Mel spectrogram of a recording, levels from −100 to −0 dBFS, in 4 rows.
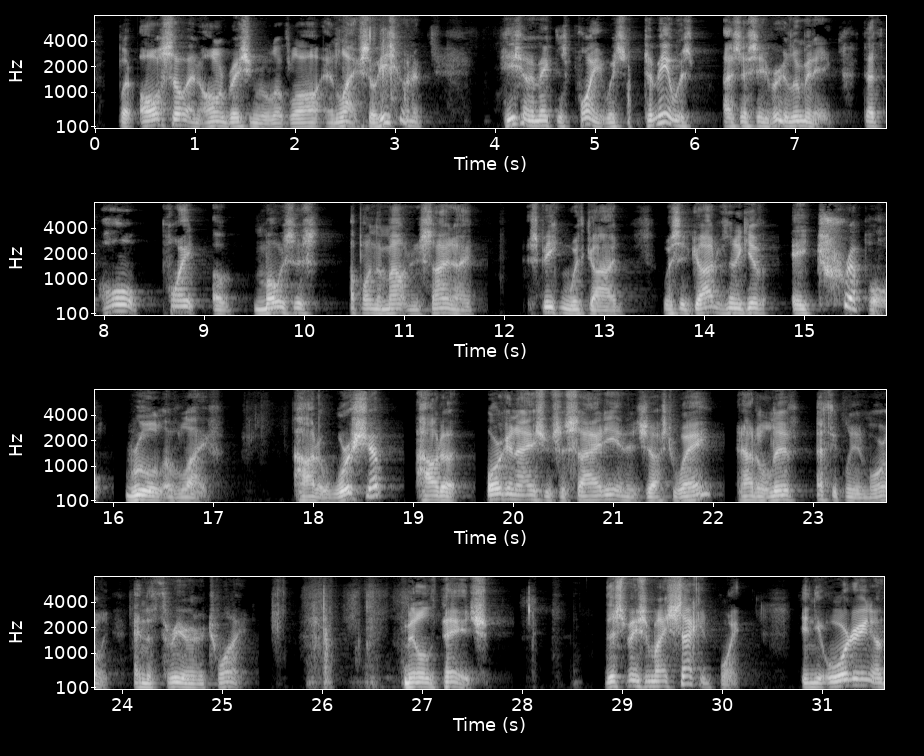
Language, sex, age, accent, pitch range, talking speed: English, male, 60-79, American, 110-135 Hz, 175 wpm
